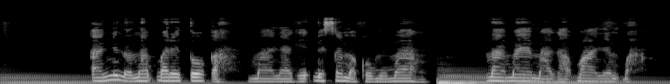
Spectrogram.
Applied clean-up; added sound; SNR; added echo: none; Bowed string instrument; 5 dB; none.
